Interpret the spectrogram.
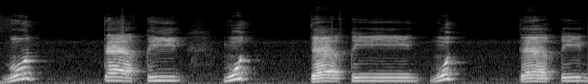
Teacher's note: Terus pergi makhraj ta, ta tu wajib baca nipis.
